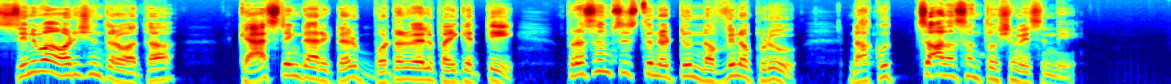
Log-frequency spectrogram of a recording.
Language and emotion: Telugu, happy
